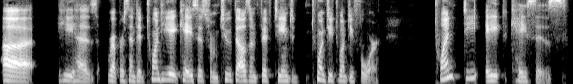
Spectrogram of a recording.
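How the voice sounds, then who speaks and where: A woman with a fairly low voice reads book passages to her stream and keeps stopping to poke fun at them. She chuckles often between lines and thanks viewers for donations as she goes. The sound is close and dry, with no room around it. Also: expressive, slow, no room sound. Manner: sarcastic asides, frequent chuckles. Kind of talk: reading a book aloud with live commentary.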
